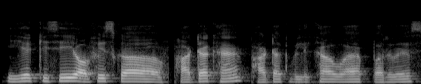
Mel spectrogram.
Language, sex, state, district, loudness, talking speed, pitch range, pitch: Hindi, male, Jharkhand, Sahebganj, -25 LUFS, 185 wpm, 120-145 Hz, 130 Hz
